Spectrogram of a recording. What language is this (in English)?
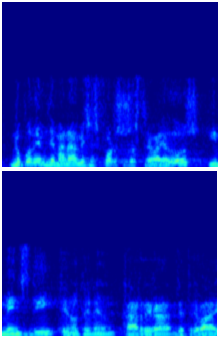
Catalan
